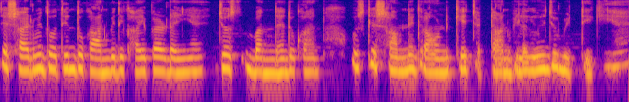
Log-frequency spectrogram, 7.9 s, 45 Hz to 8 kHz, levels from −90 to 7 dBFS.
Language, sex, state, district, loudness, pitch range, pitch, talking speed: Hindi, female, Uttar Pradesh, Lalitpur, -14 LUFS, 210-245 Hz, 225 Hz, 205 wpm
